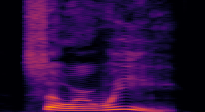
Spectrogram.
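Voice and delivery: very high, indignant agreement. A narrator's reading. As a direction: chime in indignantly, pitch right up. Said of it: "in slightly raised voices".

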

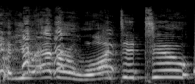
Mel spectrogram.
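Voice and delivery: high, slow, drawn-out mock call; insistent come-on. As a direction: imitate a suitor calling after someone, stretching each word. Man calls proposition after fleeing teller.

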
